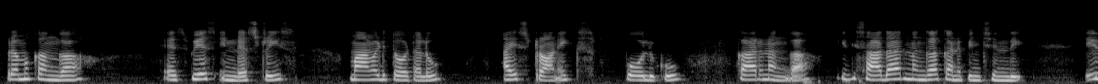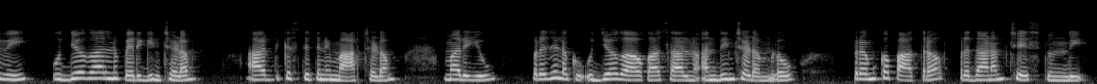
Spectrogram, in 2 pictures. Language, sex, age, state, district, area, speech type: Telugu, female, 60+, Andhra Pradesh, N T Rama Rao, urban, spontaneous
